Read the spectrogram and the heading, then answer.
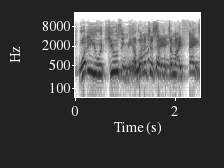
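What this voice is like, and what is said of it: Loud, angry yelling. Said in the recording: “Just lower your voice. ... You said you wouldn't yell in front of the baby.”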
